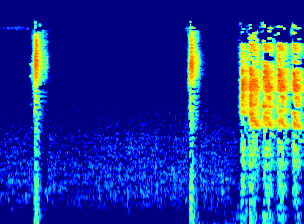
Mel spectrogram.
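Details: A female blue-black grassquit calls to excite a male, giving two thin, high chips a couple of seconds apart and then a quick run of four buzzy high notes.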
